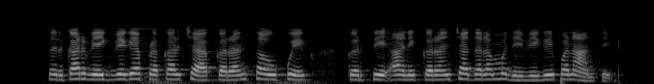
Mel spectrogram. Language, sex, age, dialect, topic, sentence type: Marathi, female, 18-24, Northern Konkan, banking, statement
